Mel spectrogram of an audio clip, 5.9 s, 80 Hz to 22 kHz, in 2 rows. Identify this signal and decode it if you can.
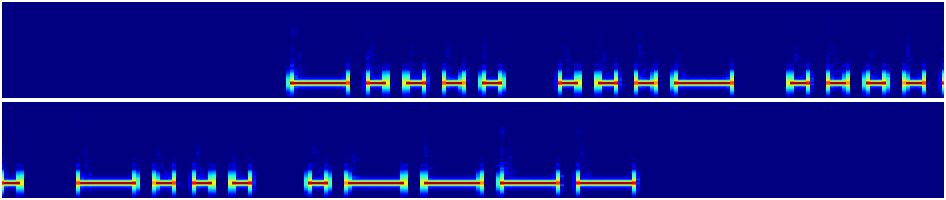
Morse code, heard as a keyed tone, about 21 wpm, 700 Hz. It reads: 6V5B1
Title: Five Challenging Letter-Number Combinations 20wpm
